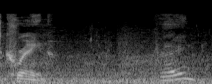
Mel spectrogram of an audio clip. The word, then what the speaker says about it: Crane: the video store no my name is crane crane rhymes with train and brain and sang and grain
